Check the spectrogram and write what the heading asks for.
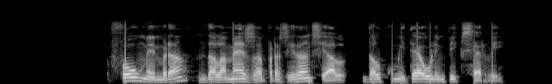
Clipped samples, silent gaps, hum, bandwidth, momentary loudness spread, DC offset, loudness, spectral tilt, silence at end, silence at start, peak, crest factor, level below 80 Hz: under 0.1%; none; none; 7.8 kHz; 6 LU; under 0.1%; -17 LUFS; -6 dB/octave; 0.5 s; 1.1 s; -2 dBFS; 16 dB; -50 dBFS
